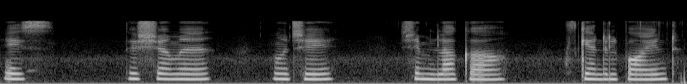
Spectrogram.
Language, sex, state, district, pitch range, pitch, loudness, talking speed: Hindi, female, Himachal Pradesh, Shimla, 230-250 Hz, 240 Hz, -19 LUFS, 80 wpm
